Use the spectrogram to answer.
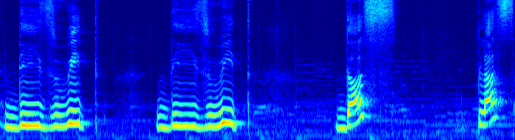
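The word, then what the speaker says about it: dix: 10 यानी 10 को बोला जाता है दीज।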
